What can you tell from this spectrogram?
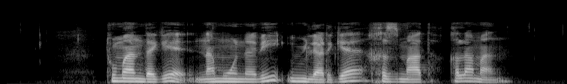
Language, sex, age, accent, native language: Uzbek, male, 18-24, Namangan, Uzbek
